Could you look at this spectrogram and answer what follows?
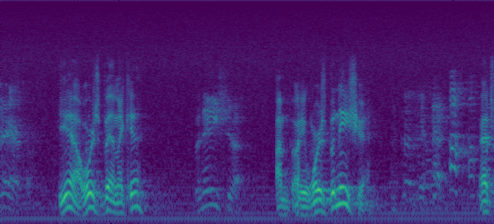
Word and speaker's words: Benicia: From Benica, California. Where's Benica, California, Jim? Where's Jim? Are you here, Jim? Right here. Yeah, where's Benica? Benicia.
